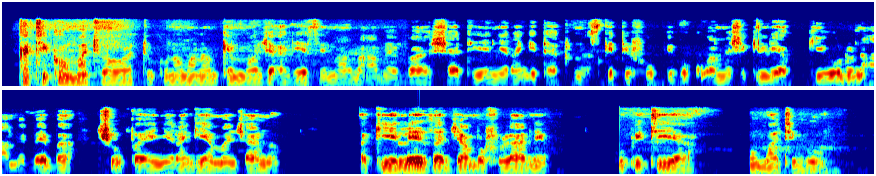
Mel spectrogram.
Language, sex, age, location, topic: Swahili, male, 18-24, Mombasa, government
